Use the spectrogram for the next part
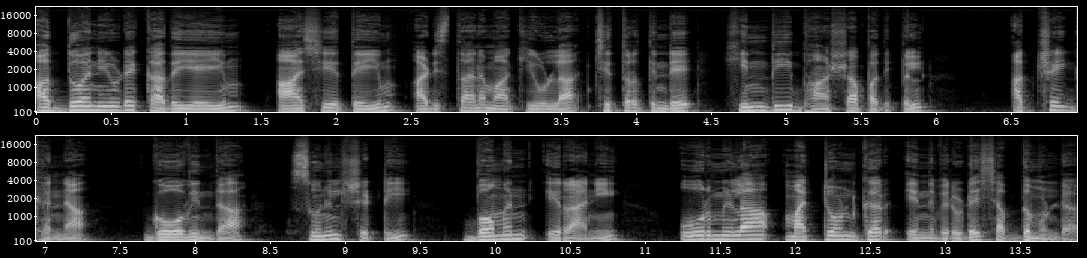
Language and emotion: Malayalam, neutral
